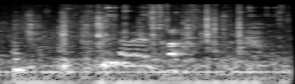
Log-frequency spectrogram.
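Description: A bunch of keys jangling, with light irregular clicks and clinks, over a steady low hum.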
